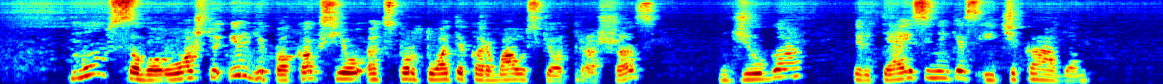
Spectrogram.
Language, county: Lithuanian, Klaipėda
